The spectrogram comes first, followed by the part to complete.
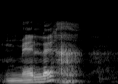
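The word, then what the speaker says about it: מלך: have a final kaf, which is pronounced as a ch and not as a k, and in the kaf we have two dots, which is called a shiwa.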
